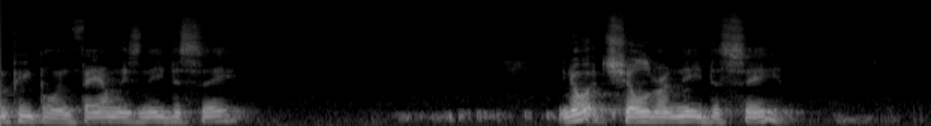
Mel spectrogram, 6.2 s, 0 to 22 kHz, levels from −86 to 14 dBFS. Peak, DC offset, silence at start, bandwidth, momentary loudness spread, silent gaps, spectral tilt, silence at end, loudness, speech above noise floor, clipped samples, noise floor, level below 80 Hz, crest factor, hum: -18 dBFS; under 0.1%; 0 s; 13 kHz; 23 LU; none; -6.5 dB/octave; 0.5 s; -35 LUFS; 39 dB; under 0.1%; -74 dBFS; -74 dBFS; 20 dB; none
